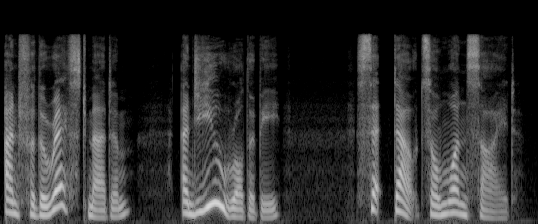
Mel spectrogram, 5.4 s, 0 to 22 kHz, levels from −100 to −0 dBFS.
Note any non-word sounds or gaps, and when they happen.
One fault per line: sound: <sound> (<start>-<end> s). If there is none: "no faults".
no faults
